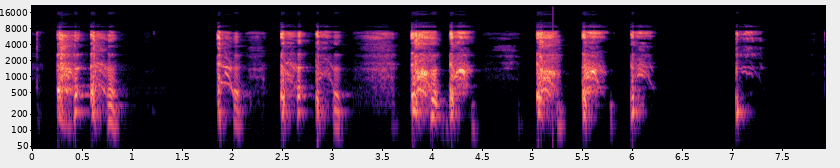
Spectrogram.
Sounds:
Cough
